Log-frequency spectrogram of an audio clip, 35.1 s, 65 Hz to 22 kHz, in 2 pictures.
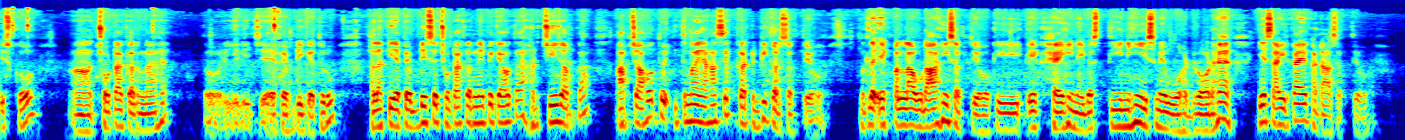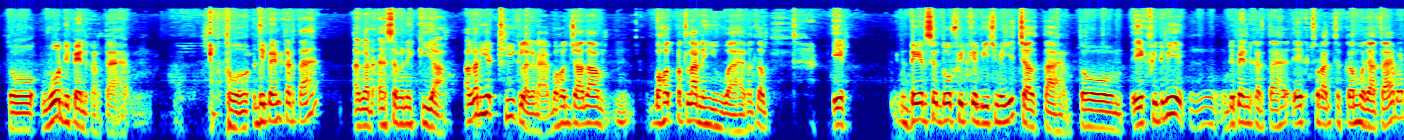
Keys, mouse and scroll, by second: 0.6 scroll up 1, 1.9 click, 3.6 w, 4.5 alt+middle click, 4.9 scroll up 1, 5.5 middle click, 6.9 ctrl+z, 20.8 click, 24.3 alt+middle click, 30.8 alt+middle click, 33.6 alt+middle click, 34.7 scroll up 1.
